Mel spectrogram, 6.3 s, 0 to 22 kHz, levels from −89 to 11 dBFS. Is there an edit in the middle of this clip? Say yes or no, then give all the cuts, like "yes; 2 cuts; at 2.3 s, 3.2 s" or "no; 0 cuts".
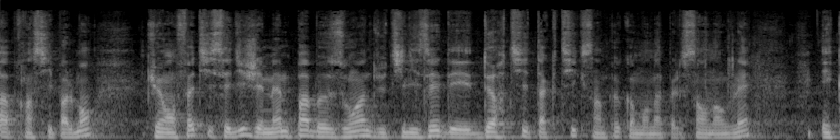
no; 0 cuts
